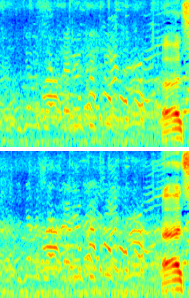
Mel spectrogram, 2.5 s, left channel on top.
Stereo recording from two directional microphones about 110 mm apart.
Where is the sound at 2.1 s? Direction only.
30° left (ahead or behind).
